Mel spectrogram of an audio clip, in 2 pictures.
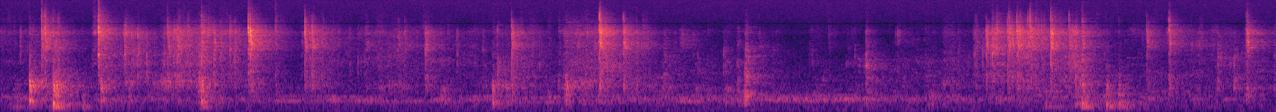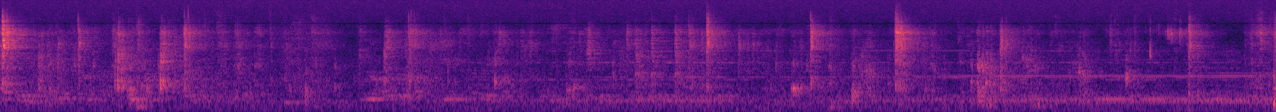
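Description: A dog's claws click on a wooden floor.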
